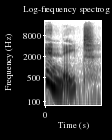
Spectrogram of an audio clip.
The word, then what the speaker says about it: Innate: Dude, is it innate? It's spelled like innate. And I have no idea why I've been saying init life.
